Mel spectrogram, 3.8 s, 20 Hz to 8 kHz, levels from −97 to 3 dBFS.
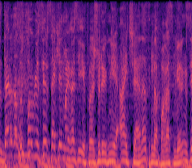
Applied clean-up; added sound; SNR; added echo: none; none; none; none.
